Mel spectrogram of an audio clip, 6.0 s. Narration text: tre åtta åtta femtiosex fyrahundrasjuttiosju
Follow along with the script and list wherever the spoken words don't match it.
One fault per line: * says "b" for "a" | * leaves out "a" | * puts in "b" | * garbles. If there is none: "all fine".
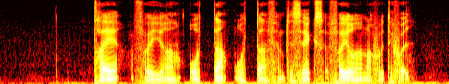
* puts in "fyra"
